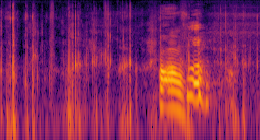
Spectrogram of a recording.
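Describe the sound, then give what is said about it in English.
Brittle crunching of very old, disintegrating gum being chewed, a few dry bites and crackles, with a voiced exclamation breaking in partway through. “It's not gumming yet. No. It tastes like cardboard. It sounds like... It's just disintegrating in my mouth. Come on, gum.”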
